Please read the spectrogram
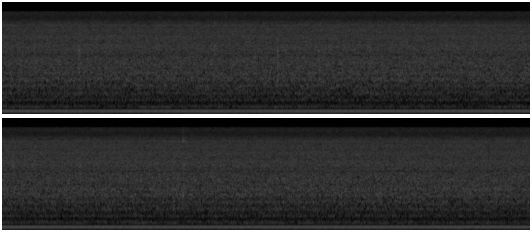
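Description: Steady low hum under an even hiss, unchanging throughout: background room noise.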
